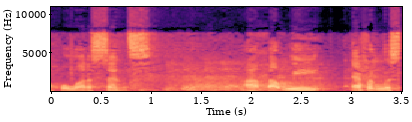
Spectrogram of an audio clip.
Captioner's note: audience laughter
